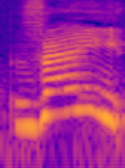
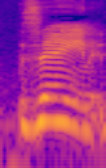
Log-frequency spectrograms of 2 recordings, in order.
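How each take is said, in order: First: Higher, falling British-accented name; badly attempted British accent on Zayn. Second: Said in the usual way. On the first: Shown as a demonstration. Reader attempts Zayn's dialogue, bad British accent. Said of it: "try to do a British accent". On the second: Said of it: "we're skipping the British accent".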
